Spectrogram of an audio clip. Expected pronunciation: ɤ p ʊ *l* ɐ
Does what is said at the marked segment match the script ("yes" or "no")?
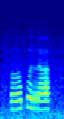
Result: no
